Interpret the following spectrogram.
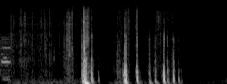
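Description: Handling noise of a camera tipping over and falling: a few faint rustles, then about five sharp knocks and clatters in the second half.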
